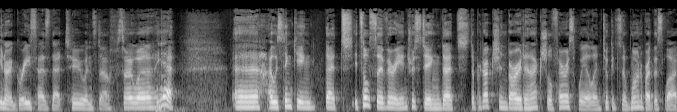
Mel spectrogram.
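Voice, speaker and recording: A man talks at a fairly quick pace in an Australian accent. His pitch is high. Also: ordinary pitch variation. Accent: thick Australian. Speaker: podcast host. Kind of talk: casual chat, movie review podcast. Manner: chatty, upbeat.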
